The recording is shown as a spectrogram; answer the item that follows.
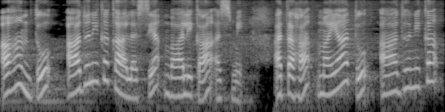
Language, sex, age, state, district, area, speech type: Sanskrit, female, 18-30, Karnataka, Udupi, urban, spontaneous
